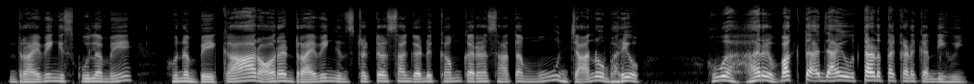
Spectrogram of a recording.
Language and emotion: Sindhi, disgusted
